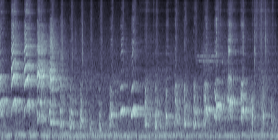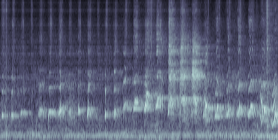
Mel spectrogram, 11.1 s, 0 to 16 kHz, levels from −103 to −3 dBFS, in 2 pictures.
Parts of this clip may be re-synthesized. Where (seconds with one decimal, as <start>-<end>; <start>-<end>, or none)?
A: 2.8-3.5; 4.4-9.7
